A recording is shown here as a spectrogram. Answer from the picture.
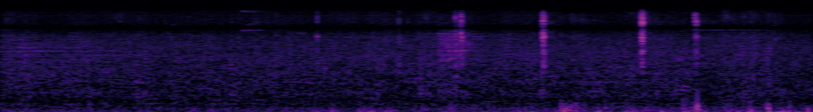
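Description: Outdoor street ambience with an uneven low rumble of wind on the microphone and a few faint knocks in the second half.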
